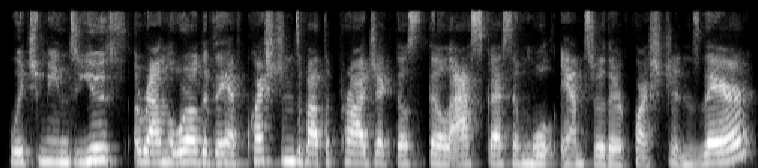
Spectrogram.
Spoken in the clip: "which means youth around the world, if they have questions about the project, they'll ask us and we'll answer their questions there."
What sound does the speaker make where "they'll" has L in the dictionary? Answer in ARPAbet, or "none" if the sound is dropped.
L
